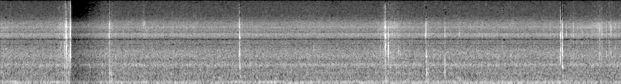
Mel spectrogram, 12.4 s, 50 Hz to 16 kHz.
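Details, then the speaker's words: Water hammer on 100 ft PVC and steel pipelines: quick valve closure with air vents off gives sharp isolated bangs every few seconds over a steady hiss of flowing water. "So, we are going to do a water hammer demonstration where I'm going to do a quick close of the valve with the air vents off on a 100 ft PVC and steel pipelines."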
